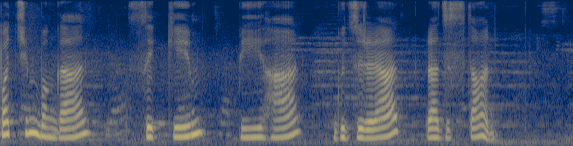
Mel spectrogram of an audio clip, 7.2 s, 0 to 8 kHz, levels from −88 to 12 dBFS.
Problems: constant background noise, continuous background conversations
